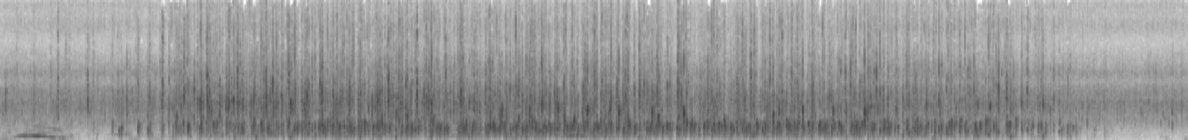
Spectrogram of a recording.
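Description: A crowd of guests claps and cheers outdoors.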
